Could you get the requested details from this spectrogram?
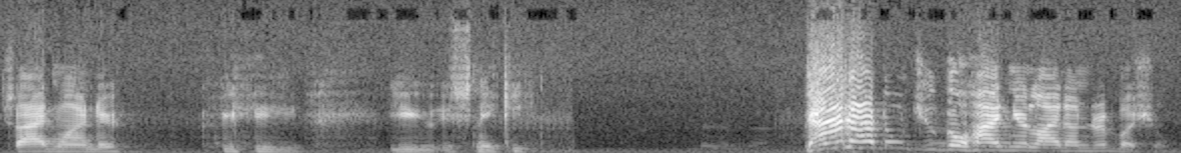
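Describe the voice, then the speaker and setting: Boisterous Southern river pirate captain, bright slow drawl. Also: male voice, fairly high pitch, expressive, lo-fi sound, exaggerated voice. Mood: sly, gleeful. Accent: American Southern. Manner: folksy slow drawl, theatrical, swinging from coaxing to blustering. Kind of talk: scripted western screen acting.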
